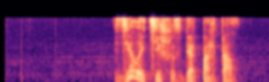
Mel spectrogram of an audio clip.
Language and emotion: Russian, angry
